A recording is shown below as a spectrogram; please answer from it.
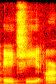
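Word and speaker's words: Herre: 2002 is a well it's spelled h e r r e but I'll pronounce it how I'll pronounce it like that is hot and her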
